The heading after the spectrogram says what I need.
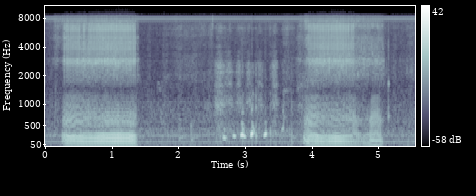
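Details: Deaf boxer puppy asleep: two loud, rumbling snores about a second each, with quieter snuffling breaths between; ordinary snoring.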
